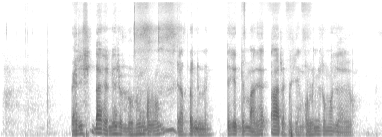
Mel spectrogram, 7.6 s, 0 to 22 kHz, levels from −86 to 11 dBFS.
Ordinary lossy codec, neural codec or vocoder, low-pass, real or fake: none; codec, 44.1 kHz, 2.6 kbps, SNAC; none; fake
